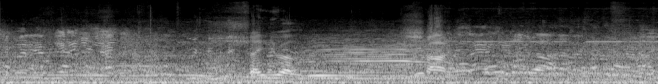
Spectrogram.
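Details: Market scene in Tangail, Bangladesh, 16 October, with Sahiwal bull calves for sale: several overlapping lowing calls, some wavering and bending in pitch, sound over loud human chatter and a busy crowd.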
